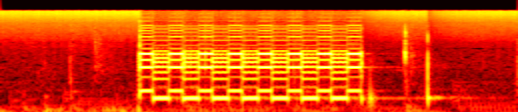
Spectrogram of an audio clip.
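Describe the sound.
A telephone rings for an incoming collect call: one loud burst of a rapid, trilling electronic bell that lasts under a second before stopping abruptly, followed by quiet.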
